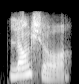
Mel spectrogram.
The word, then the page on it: longshore: Indian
